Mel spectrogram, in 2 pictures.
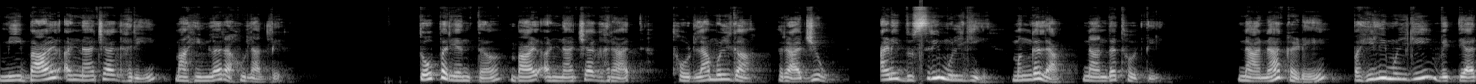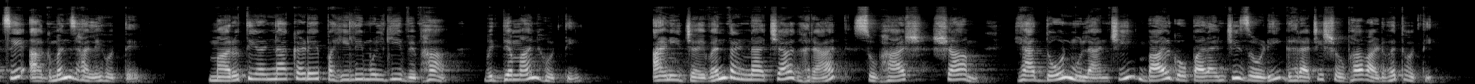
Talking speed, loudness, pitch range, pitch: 100 wpm, -17 LUFS, 185-300 Hz, 225 Hz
